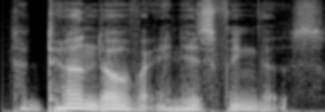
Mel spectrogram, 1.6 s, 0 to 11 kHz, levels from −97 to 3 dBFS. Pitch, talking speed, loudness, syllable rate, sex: 100 Hz, 260 wpm, -20 LUFS, 6.5 syllables/s, male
